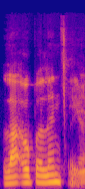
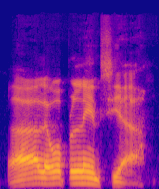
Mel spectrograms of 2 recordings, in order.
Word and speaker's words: La Opulencia: And I hope Eric can be here to listen to me pronounce this correctly. – Yes. – My Father, La Opulencia. – Yes, indeed. And you did good.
